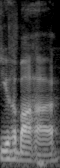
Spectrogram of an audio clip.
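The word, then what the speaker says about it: Yhwach: to me multiple times it is in fact pronounced yuab Baha um so that is just what I've been going with because it is based on like goova like Yahweh like yeah that is exct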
